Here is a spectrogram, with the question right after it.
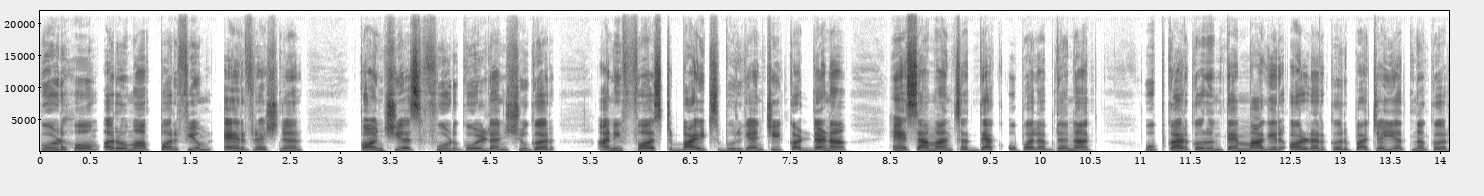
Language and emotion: Goan Konkani, neutral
